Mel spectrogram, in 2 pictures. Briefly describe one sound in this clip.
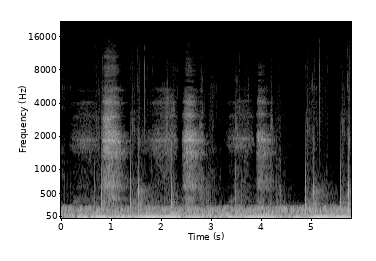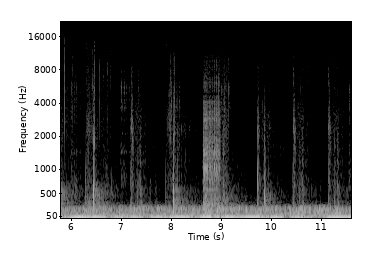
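Slow footsteps tread on a hard floor.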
